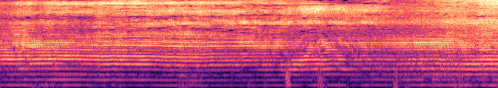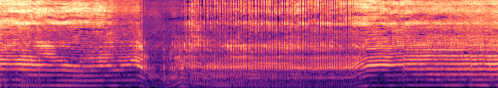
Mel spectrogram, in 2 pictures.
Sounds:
speedboat

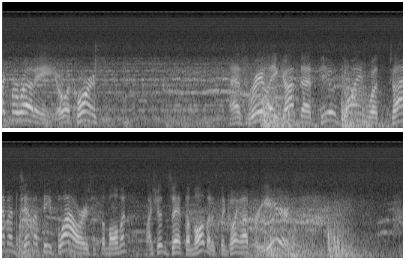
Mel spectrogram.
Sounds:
Speech, Music

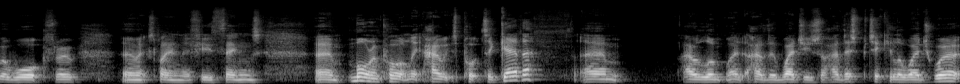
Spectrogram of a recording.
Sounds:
Speech

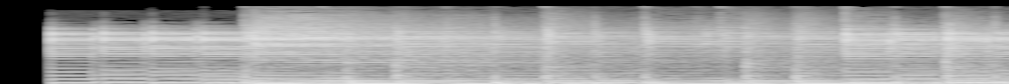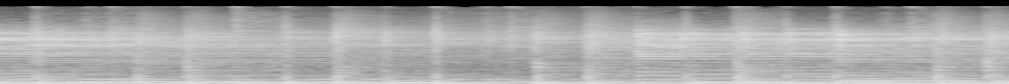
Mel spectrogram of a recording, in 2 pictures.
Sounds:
Progressive rock

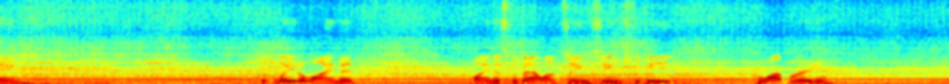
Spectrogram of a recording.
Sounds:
Speech

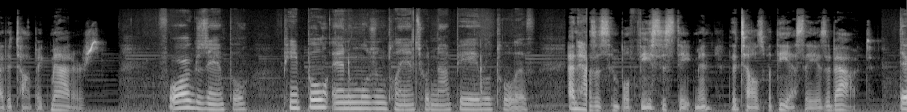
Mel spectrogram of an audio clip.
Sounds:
Speech, Music

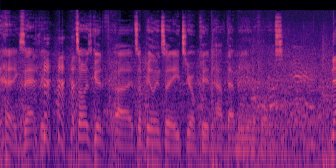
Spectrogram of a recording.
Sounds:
Speech

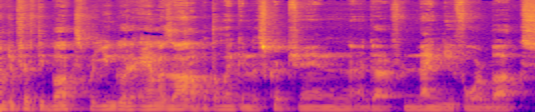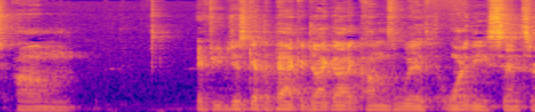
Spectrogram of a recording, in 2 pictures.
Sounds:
Speech

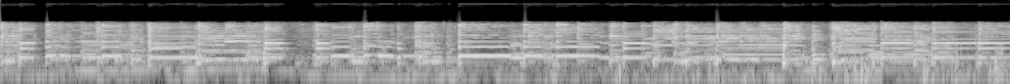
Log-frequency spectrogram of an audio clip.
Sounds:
Musical instrument, Music, Guitar

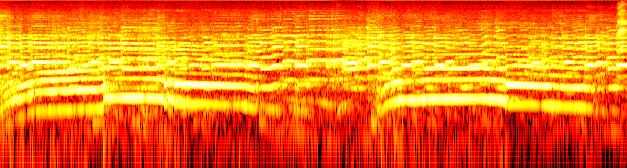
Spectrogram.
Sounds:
Music, Yip

